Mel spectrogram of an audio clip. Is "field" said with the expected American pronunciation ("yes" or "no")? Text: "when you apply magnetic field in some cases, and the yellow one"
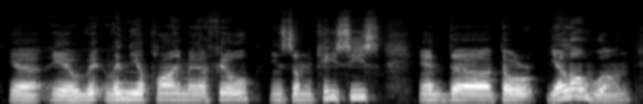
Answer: no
